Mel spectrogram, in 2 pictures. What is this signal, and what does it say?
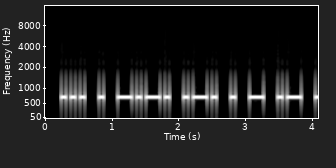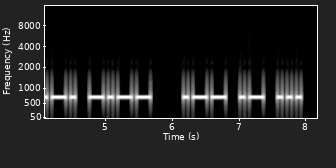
Morse code, heard as a keyed tone, about 17 wpm, 700 Hz. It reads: SECRETARY WAS
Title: Sentences from Top 1500 Words 17wpm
